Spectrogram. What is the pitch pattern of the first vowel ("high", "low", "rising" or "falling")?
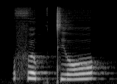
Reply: falling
